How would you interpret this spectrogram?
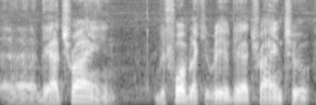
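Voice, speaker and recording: A man with a Brazilian accent, a musician answering interview questions in halting English with many restarts, his first language being Portuguese. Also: on the low side, gravelly, darkish tone. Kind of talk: casual interview.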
